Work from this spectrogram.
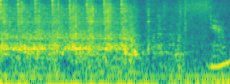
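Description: A sewing machine stitches a seam joining the bodice and lining of a button-up dress, running as a steady, close mechanical whirr with a rapid needle rhythm, faint talk at times.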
